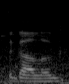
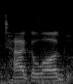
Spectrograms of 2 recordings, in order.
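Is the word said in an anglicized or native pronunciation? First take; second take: native; anglicized. First: The word gets a pronunciation closer to native. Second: The word gets an anglicized, accented pronunciation. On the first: This is closer to how native speakers say it. The speaker calls it right. "no, it's Tagalog" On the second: This is how some other people say it. The speaker calls it wrong. "some people will say Tagalog"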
